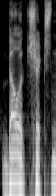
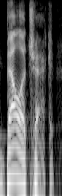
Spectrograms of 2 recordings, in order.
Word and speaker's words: Belichick: for all the sportscasters to mispronounce Bill Belichick's name, they all say Belichick, and it's not, it's Belichick.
